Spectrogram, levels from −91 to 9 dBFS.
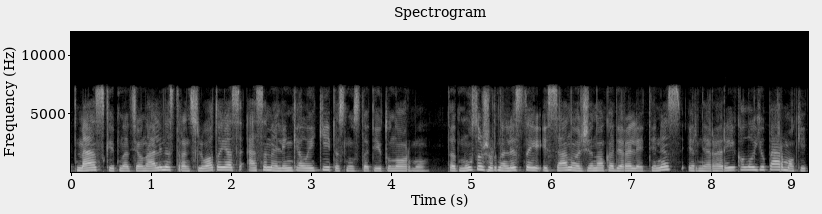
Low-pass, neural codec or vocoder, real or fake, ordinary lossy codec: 7.2 kHz; none; real; AAC, 64 kbps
